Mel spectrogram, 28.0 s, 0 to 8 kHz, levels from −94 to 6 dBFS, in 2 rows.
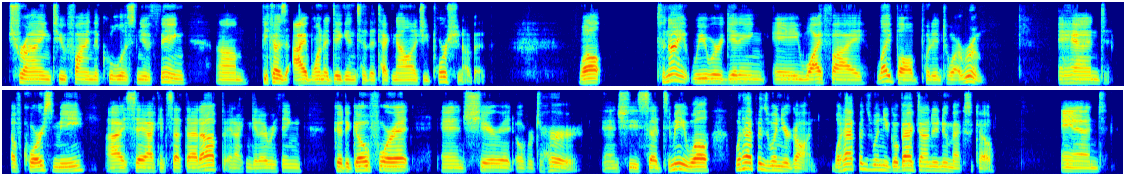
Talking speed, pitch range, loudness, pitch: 175 wpm, 120-140 Hz, -22 LUFS, 130 Hz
